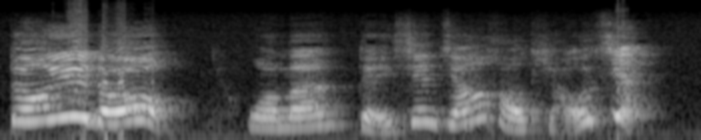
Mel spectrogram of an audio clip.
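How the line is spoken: Bears shouting together. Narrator (Chinese): 底下的熊一起喊

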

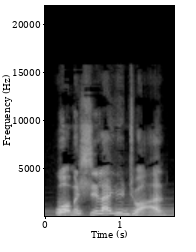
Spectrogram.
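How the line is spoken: Hearty laughter. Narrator (Chinese): 阿里巴巴哈哈大笑

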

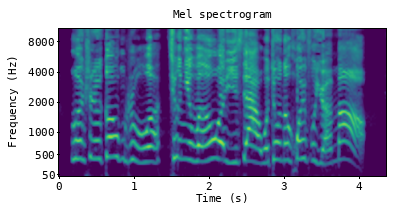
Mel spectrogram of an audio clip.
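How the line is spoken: Loud shout. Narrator (Chinese): 这牛公主大喊道

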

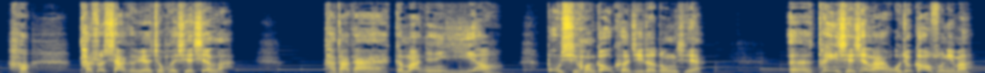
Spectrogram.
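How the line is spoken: Reassuring, smiling. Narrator (Chinese): 见母亲有所担忧，便笑道

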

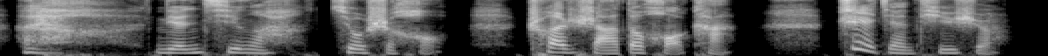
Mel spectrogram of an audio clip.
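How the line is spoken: Sighing. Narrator (Chinese): 准老丈人 就叹气

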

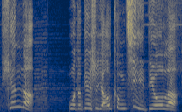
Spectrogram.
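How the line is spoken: Shouting. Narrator (Chinese): 他大叫起来

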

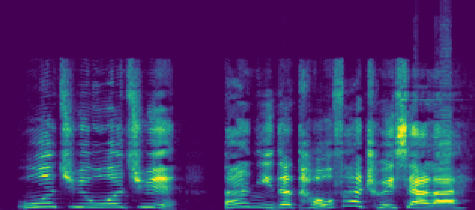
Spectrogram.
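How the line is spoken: Calling, imitating a witch. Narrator (Chinese): 王子也学着女巫的样子……喊道

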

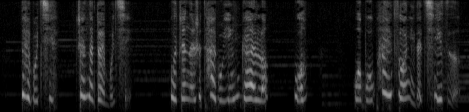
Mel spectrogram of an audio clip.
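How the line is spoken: Sobbing, weeping. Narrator (Chinese): 公主痛哭流涕，抽泣着对国王说

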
